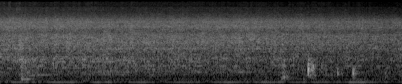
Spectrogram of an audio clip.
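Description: Potatoes fry in oil seasoned with salt and turmeric, giving a steady, close sizzle and hiss throughout, with a few faint pops and stirring clicks near the end.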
